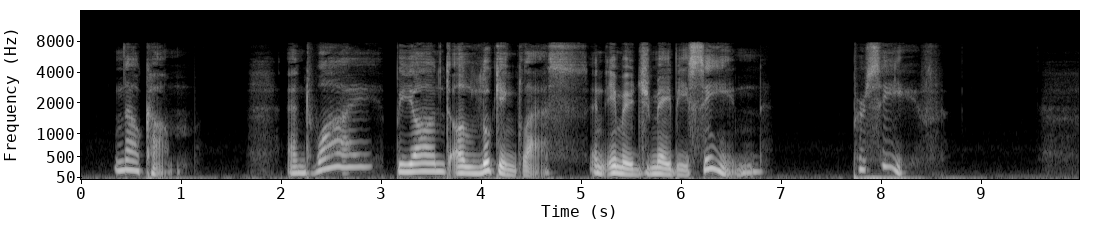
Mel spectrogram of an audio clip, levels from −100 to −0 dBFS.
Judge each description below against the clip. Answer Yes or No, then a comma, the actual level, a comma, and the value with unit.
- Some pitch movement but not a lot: No, wide, 7.0 semitones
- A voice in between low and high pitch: Yes, medium, 165 Hz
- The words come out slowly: Yes, slow, 85 wpm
